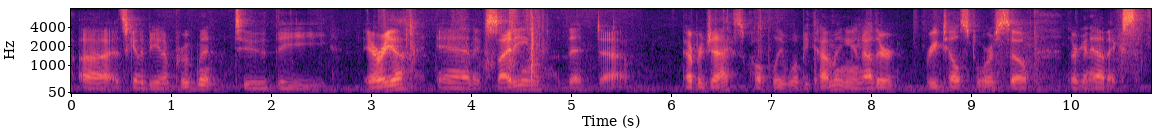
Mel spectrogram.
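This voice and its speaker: A man's voice: lowish voice, noisy background. A man representing a wireless company at a city council public hearing, speaking hesitantly with many ums and restarts.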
